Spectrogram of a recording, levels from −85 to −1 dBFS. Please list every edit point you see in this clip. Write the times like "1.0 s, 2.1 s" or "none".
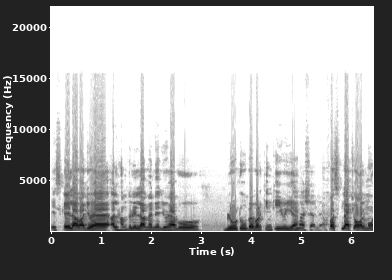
5.5 s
